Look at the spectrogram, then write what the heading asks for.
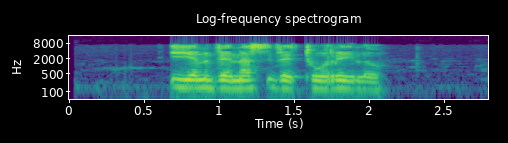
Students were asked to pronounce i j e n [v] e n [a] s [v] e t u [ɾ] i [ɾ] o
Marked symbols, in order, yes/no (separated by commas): yes, yes, yes, yes, no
